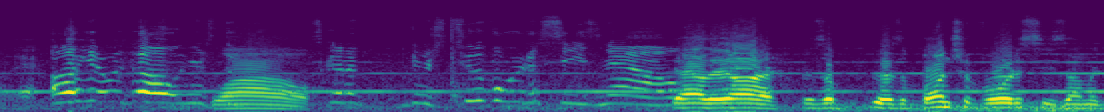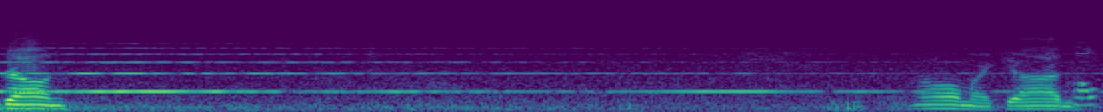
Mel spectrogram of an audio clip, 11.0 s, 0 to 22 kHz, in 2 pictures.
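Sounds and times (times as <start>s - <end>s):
low wind rumble: 0.0s - 11.0s
warning siren steady tone: 0.0s - 11.0s.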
